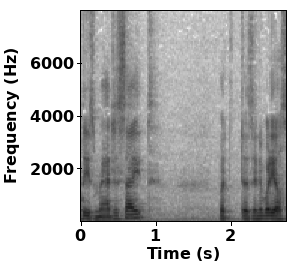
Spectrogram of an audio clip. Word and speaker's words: magicite: I always pronounce it magicite, in English, in the English version.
